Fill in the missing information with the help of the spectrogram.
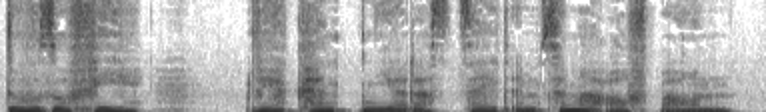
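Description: A narrator voicing a cheerful young girl with an eager, bright way of speaking in a storybook. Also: mid-range voice, animated, unhurried, slightly rough, dry recording.

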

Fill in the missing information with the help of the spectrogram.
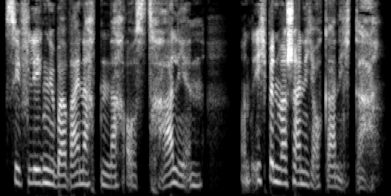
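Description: A woman reading an audiobook, voicing a sick, sulky young woman with a croaky, whiny voice. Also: on the low side, moderate pace, fairly bright tone, no echo, studio quality. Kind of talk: audiobook character voice.

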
